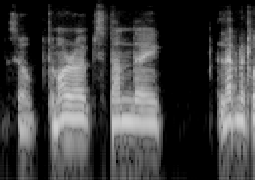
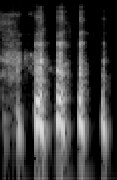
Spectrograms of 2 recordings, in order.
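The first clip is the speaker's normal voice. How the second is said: loud, high burst of laughter; 12 semitones higher, 6 dB louder than usual. Real, not acted. Streamer cracking up at his own joke on chat. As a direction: break into laughter.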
